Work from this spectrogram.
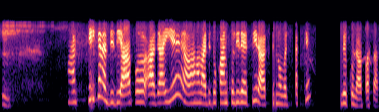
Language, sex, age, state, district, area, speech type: Hindi, female, 30-45, Madhya Pradesh, Seoni, urban, conversation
